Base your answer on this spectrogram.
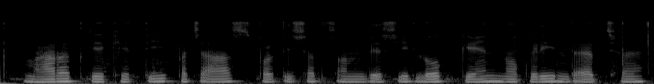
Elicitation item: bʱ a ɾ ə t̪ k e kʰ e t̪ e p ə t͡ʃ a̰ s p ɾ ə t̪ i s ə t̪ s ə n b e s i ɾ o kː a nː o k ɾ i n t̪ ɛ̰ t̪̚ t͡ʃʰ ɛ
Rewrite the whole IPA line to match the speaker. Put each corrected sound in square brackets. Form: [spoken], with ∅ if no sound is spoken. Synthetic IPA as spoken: bʱ a ɾ ə t̪ k e kʰ e t̪ [i] p ə t͡ʃ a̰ s p ɾ ə t̪ i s ə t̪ s ə n b e s i [l] o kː [e] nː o k ɾ i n [d̪] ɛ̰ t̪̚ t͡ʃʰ ɛ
